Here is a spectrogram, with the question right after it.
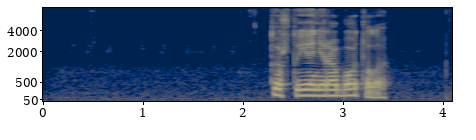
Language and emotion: Russian, neutral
